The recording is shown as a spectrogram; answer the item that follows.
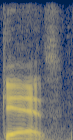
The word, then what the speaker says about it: Gares: That's going to be SEMPHIS with the MP7 as well, as Sean Gares. You need to pronounce the R like American, and not like a Brit. Ours do not exist in this country.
